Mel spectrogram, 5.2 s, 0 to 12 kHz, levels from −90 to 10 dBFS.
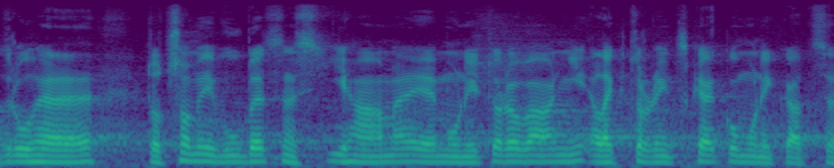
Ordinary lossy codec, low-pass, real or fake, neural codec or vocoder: AAC, 64 kbps; 10.8 kHz; real; none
